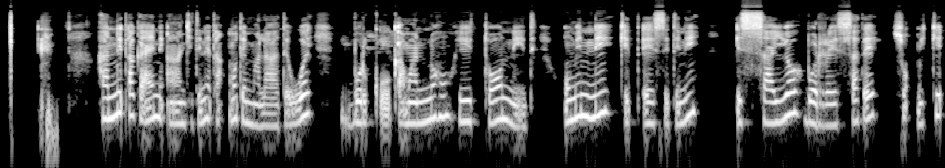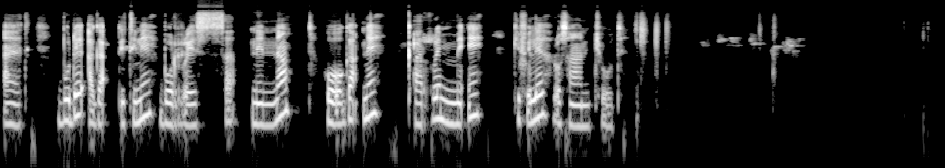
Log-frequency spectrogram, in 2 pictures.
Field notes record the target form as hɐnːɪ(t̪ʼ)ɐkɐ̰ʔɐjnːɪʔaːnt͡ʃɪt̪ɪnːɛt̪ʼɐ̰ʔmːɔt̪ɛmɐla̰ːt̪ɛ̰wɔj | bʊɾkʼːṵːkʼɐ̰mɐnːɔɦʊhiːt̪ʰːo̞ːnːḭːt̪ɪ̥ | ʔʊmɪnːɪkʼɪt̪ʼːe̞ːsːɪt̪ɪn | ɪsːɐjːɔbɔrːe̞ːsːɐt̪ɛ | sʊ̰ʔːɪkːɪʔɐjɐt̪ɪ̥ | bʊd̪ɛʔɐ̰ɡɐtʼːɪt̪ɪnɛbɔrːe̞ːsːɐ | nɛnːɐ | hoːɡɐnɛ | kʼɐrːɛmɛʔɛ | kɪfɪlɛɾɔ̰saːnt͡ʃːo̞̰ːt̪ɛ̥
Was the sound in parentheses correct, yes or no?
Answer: yes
